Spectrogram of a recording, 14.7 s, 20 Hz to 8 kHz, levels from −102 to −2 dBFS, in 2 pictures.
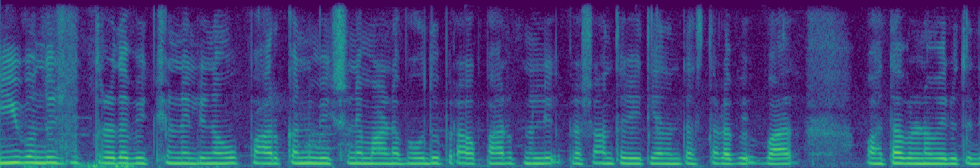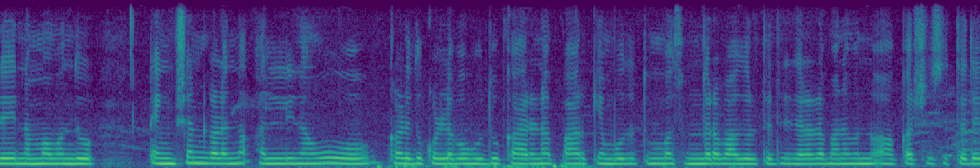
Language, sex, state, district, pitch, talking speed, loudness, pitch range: Kannada, female, Karnataka, Bijapur, 240 Hz, 120 wpm, -33 LUFS, 235-250 Hz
